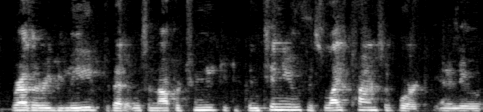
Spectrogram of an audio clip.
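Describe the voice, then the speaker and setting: A woman speaks softly at a fairly quick pace. Her pitch sits fairly low. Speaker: widow giving eulogy. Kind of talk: eulogy. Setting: memorial service with audience. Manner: soft-spoken; halting.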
